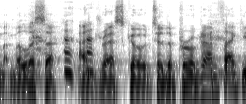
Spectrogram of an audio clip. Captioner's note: laughs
